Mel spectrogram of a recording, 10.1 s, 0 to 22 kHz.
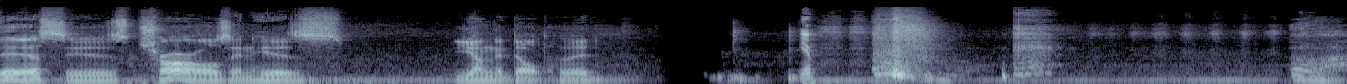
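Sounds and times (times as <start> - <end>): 
speech: 0.0 - 2.6, 3.4 - 4.6, 5.4 - 6.6, 9.7 - 10.0
sharp sneeze: 6.6 - 7.2
laughter: 7.6 - 10.0.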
